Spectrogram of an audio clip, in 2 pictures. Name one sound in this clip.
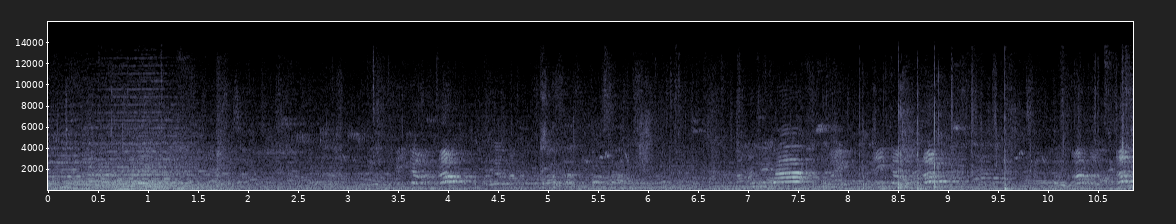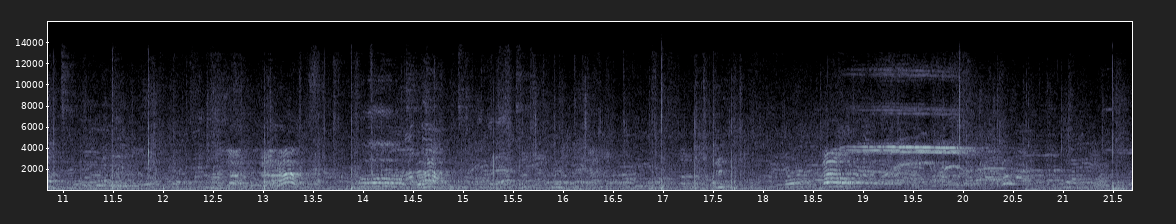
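A crowd of young spectators shouts and cheers outdoors.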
